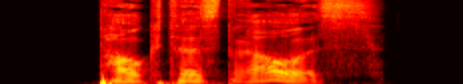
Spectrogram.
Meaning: inflection of pauken: 1. second-person plural preterite 2. second-person plural subjunctive II
- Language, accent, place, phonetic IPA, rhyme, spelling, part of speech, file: German, Germany, Berlin, [ˈpaʊ̯ktət], -aʊ̯ktət, pauktet, verb, De-pauktet.ogg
